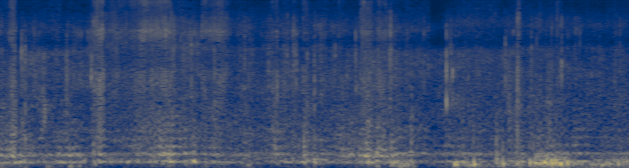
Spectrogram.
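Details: Wild bees of a colony disturbed during honey hunting, a dense low droning buzz with steady hum bands, loudness swelling toward the end, mixed with scattered clicks and knocks from the harvesting.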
